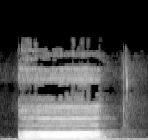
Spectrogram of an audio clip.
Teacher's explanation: So it's a high tone above the left and the right, and then two A's. And that high tone means that our voice, or our tone really, is going to go a little bit higher as we say this sound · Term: high tone long A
